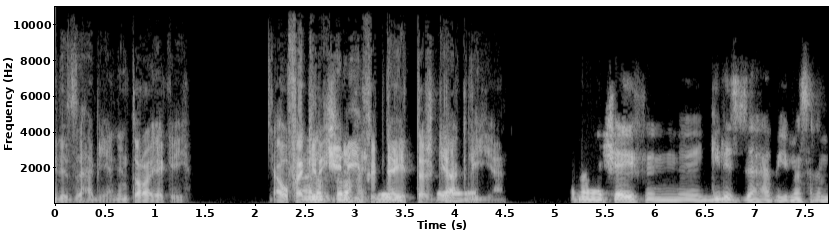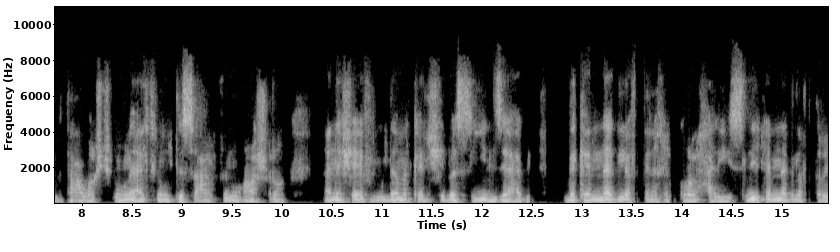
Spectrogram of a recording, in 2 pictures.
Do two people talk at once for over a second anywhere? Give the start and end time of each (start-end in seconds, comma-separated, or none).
2.5-4.2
